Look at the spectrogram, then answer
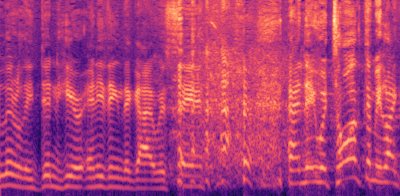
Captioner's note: laughter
